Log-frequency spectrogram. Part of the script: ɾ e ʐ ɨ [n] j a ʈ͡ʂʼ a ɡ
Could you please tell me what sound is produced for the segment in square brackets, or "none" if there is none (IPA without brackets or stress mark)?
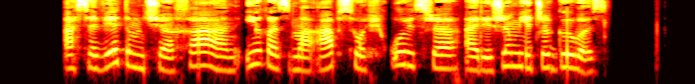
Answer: m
